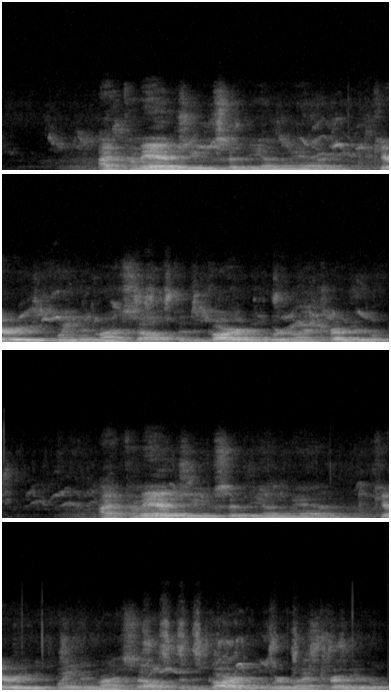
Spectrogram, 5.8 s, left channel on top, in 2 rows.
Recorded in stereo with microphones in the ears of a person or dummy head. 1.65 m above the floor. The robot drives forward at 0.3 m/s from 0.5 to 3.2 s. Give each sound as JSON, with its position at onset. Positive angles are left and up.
{"t": 0.7, "sound": "a man speaking", "side_deg": 45, "distance_m": 0.7}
